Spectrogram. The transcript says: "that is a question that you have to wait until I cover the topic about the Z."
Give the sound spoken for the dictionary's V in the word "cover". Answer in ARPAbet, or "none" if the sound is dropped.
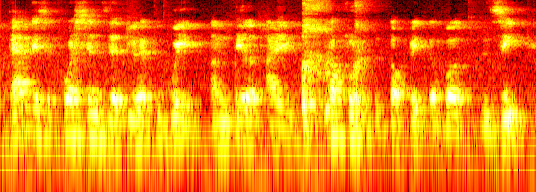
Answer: F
